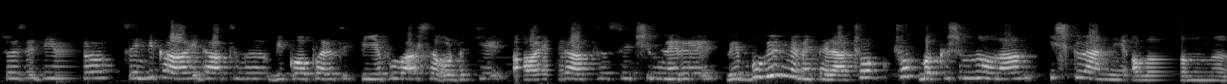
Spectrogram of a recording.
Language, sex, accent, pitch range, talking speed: Turkish, female, native, 220-290 Hz, 110 wpm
